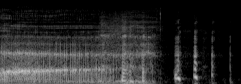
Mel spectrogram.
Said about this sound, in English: Yeah. That's only like a burp more than...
